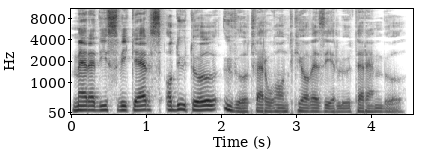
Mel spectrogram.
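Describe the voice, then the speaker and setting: A man reading his own book aloud as an audiobook narrator, steady and dramatic. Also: fairly low pitch.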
